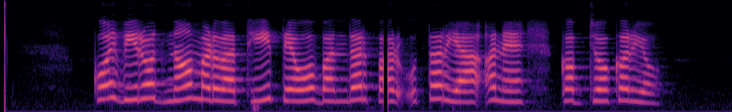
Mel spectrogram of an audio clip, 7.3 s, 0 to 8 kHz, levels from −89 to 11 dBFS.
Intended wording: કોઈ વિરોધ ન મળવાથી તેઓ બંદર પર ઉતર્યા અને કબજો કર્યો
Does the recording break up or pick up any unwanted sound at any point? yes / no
yes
